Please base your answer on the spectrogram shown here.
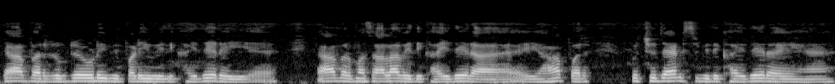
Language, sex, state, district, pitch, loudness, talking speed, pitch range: Hindi, male, Haryana, Charkhi Dadri, 135 Hz, -15 LUFS, 200 wpm, 125-145 Hz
